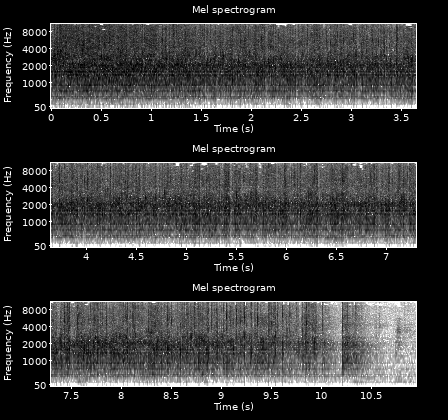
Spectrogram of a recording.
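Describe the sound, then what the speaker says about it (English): A large conference audience gives loud, sustained applause welcoming the Dutch Minister Maxime Verhagen to the podium, a dense roar of clapping that holds steady and then tapers off sharply at the end. "please give him a round of applause"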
